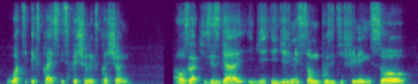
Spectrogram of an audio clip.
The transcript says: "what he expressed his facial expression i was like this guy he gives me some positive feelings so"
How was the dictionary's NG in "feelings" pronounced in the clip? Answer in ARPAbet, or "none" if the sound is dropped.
NG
